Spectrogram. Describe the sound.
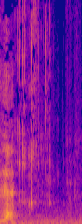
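Crunching into slow-cooked coconut chips with sea salt, fried in coconut oil: one loud crisp bite at the start, then a few smaller crunches that fade quickly.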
